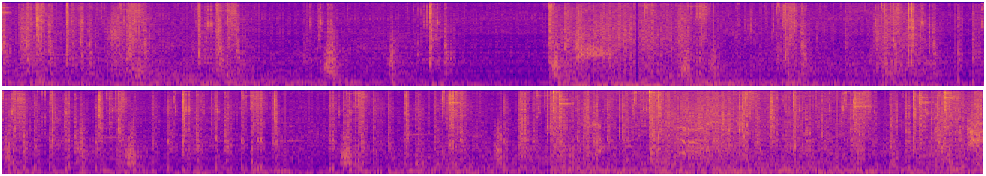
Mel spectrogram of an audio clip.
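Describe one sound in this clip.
Tank cannons fire again and again.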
